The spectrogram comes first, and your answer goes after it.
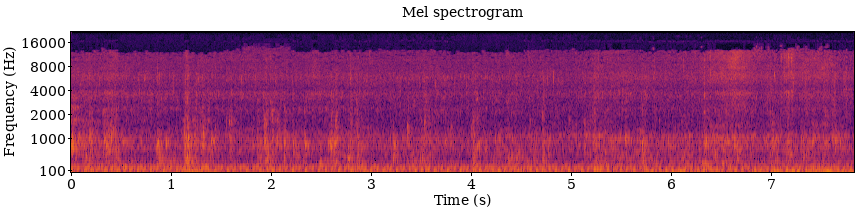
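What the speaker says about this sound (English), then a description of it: "It's a little bit windy" Steady wind buffets the microphone with a low, constant rumble on the shore of Range Pond, and no voices are heard.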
